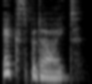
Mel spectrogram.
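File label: "expedite", British English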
